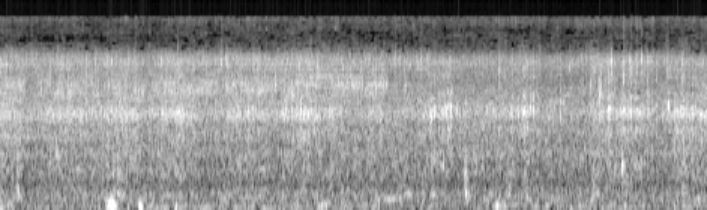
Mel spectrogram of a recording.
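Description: A stream of water splashing onto a young mango tree's leaves and the ground below: a steady, faint hiss of falling water with a few soft low knocks.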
